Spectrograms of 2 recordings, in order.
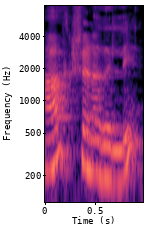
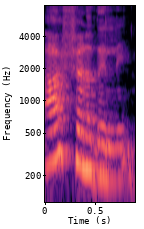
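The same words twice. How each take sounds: The two takes are said the same way.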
